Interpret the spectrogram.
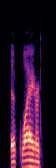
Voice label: "acquired", English; adjectives

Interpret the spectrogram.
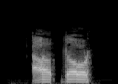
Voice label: "outdoor", English; adjectives

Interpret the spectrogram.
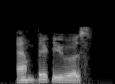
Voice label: "ambiguous", English; adjectives

